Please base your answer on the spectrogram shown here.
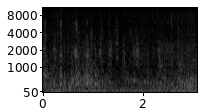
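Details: Mallards feeding together on a pond give quick runs of soft, nasal quacks and murmuring chatter, overlapping with steady splashing and bill-dabbling noise in the water.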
